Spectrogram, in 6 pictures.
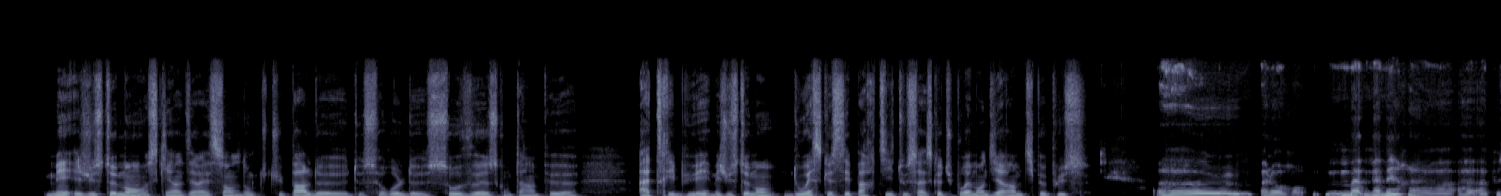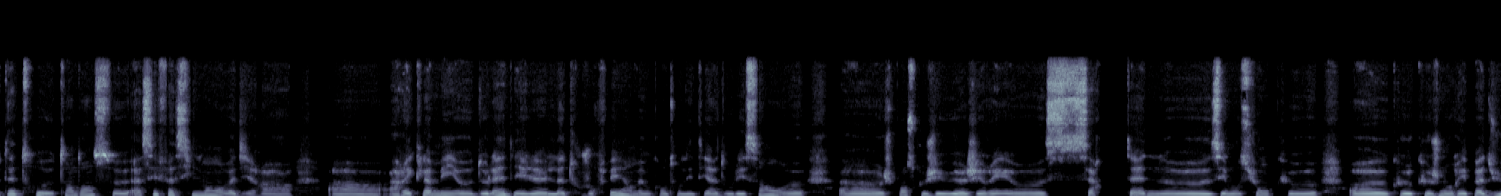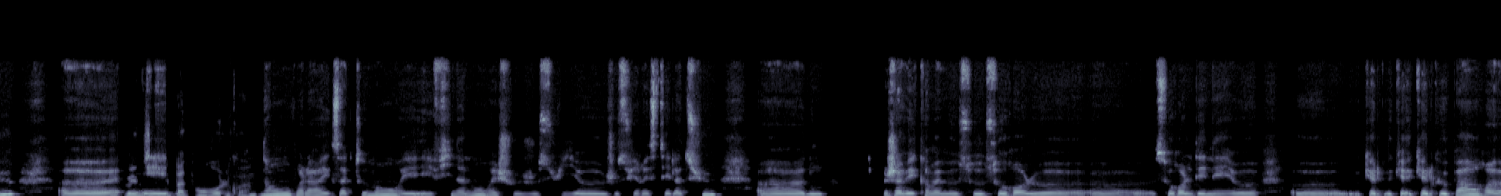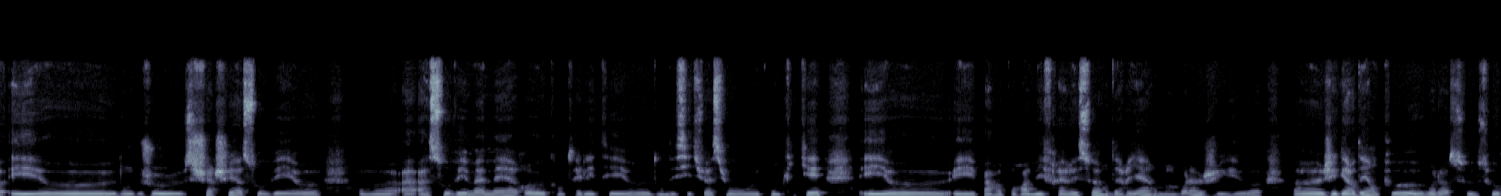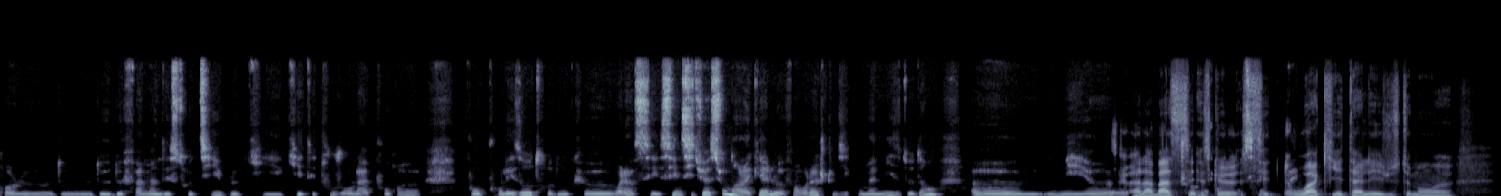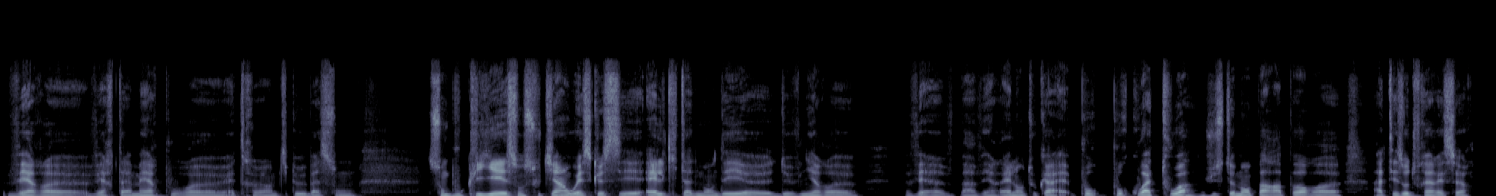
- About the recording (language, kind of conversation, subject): French, advice, Comment communiquer mes besoins émotionnels à ma famille ?
- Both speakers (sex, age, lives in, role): female, 35-39, France, user; male, 25-29, France, advisor
- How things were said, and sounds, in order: stressed: "attribué"; stressed: "toi"; stressed: "toi"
